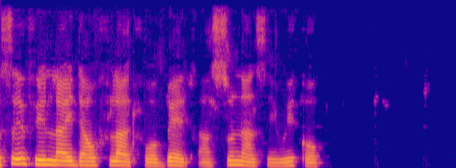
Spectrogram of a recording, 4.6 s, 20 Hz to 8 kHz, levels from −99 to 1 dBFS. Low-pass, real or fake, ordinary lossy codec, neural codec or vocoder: none; fake; none; codec, 16 kHz, 8 kbps, FunCodec, trained on LibriTTS, 25 frames a second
